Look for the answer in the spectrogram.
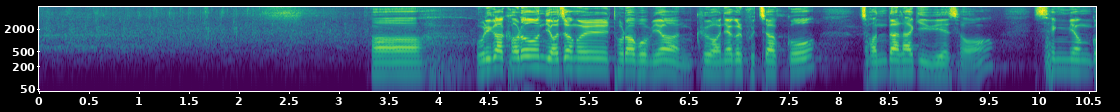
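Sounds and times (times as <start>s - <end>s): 
audience applause: 0.0s - 4.3s
speech: 3.3s - 10.5s.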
